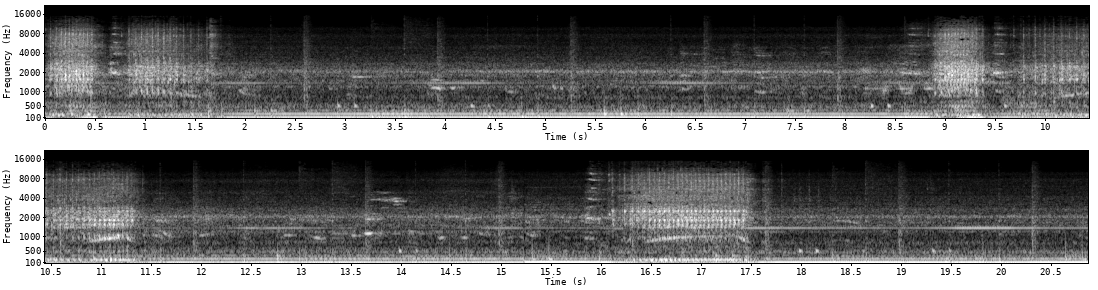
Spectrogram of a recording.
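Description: An electric sewing machine hums steadily as it stitches.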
